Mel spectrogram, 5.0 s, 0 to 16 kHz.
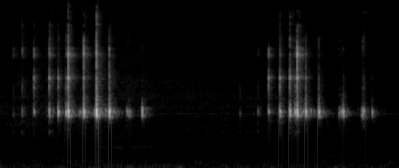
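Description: A wooden stick is scraped along the ridges of a hand-sized, hollow, carved wooden frog guiro and tapped on it. Two bursts of quick, dry, hollow clicks, each lasting about a second and a half, are separated by a pause. The clicks center on a woody tone around 1.3 kHz with brief bright edges and almost no ring.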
